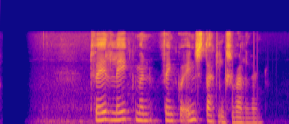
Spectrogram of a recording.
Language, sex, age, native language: Icelandic, female, 30-39, Icelandic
